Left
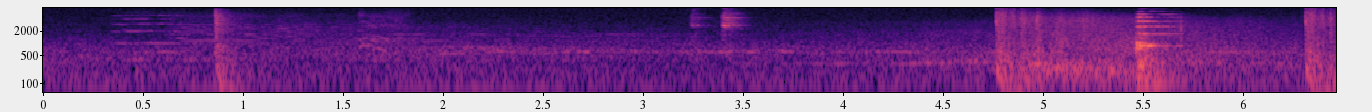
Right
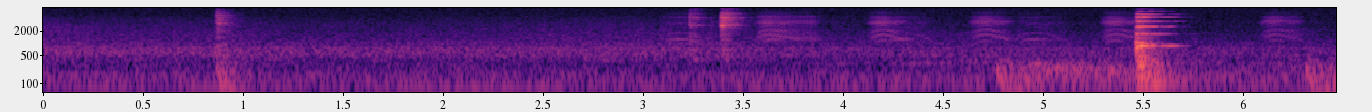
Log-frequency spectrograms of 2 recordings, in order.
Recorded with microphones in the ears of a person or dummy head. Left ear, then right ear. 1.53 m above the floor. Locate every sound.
0.8 s a cupboard door: 55° left (ahead or behind), 0.7 m
3.2 s a clink: 50° right (ahead or behind), 0.7 m
5.5 s a piano: 25° right (ahead or behind), 1.9 m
